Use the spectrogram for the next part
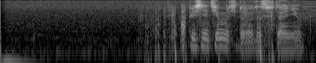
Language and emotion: Russian, neutral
